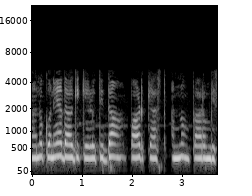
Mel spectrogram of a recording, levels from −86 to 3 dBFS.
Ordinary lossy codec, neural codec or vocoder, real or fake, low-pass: MP3, 48 kbps; none; real; 5.4 kHz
